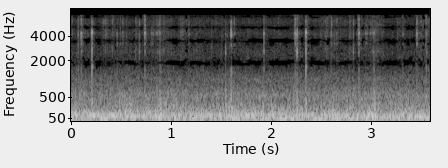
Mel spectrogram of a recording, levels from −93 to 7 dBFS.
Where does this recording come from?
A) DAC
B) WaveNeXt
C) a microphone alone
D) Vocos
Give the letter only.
C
